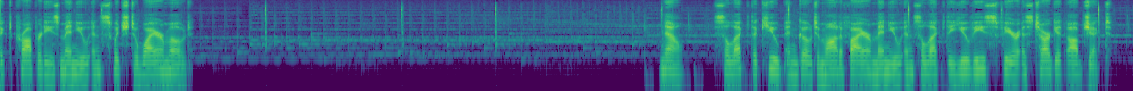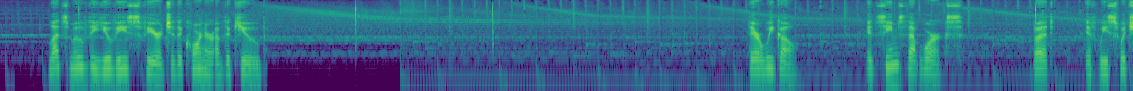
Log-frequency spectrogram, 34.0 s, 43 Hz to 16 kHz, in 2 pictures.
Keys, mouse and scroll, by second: 0.5 middle click, 2.2 middle click, 5.1 click, 6.0-6.8 scroll down 11, 7.6 click, 8.0-9.2 scroll down 7, 9.6 click, 11.9-13.0 scroll up 1, 13.6 click, 15.4 click, 17.2 click, 20.1 click, 21.8 click, 26.0 click, 28.0 click, 30.6-31.3 scroll up 7, 31.3 middle click, 32.5-32.9 scroll up 2, 32.9 middle click, 33.8 scroll down 4.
